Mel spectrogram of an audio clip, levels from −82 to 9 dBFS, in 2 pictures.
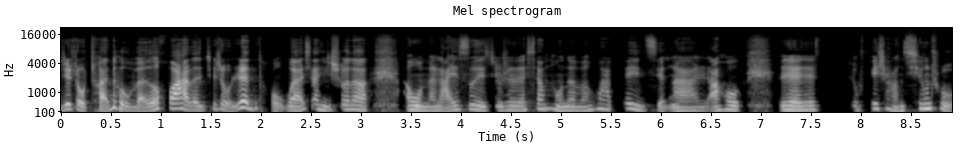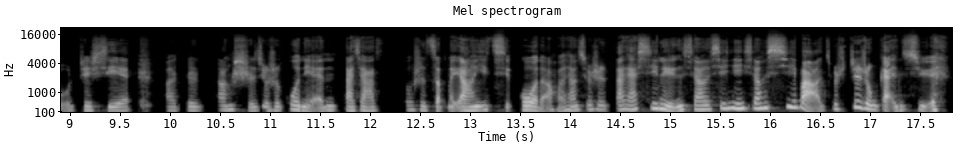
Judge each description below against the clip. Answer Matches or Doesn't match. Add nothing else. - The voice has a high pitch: Doesn't match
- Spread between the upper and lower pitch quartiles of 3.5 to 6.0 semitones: Matches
